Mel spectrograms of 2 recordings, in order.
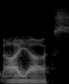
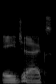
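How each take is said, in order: First: The middle consonant sounds like a Y. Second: The middle consonant sounds like a J. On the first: This is how the locals say the name. "They say it like Ajax" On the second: This is how the speaker always said the name. "Ajax is how I always had said it"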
